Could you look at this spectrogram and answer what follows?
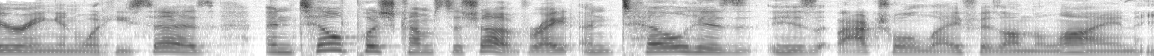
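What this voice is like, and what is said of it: Usual voice. Nothing is said of it.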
